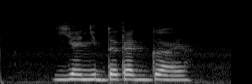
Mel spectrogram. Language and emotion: Russian, angry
